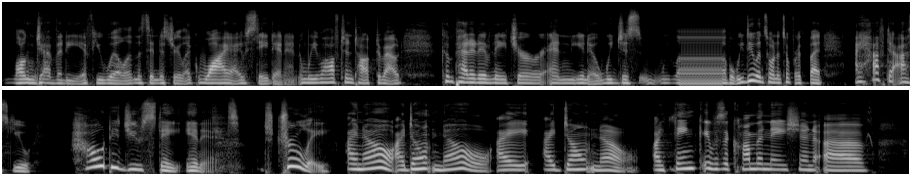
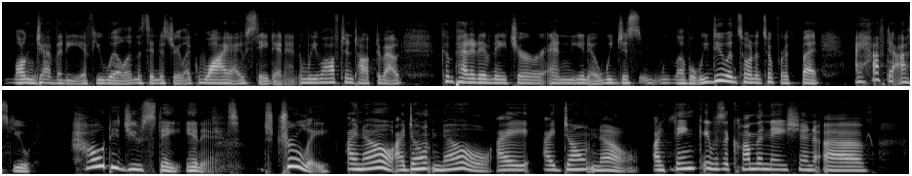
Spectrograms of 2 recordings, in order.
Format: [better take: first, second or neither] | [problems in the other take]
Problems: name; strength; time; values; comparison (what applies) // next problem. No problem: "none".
second | audio freezing; at 7 s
